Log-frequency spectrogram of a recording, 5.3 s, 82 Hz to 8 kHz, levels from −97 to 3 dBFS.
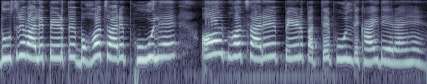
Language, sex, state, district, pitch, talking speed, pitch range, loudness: Hindi, female, Chandigarh, Chandigarh, 340 Hz, 200 wpm, 310-365 Hz, -15 LUFS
